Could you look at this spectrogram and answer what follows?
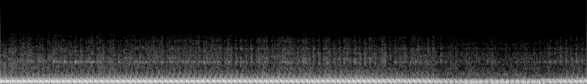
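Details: LS3 engine with two spun rod bearings; heavy deep knocking in a fast steady beat, about four per second, over the engine rumble; rod knock.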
